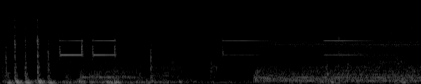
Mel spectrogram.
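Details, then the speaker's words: 2017 Mazda 3 rear electric parking brake put into maintenance mode (car on, accelerator floored, park brake button pressed three times): short whirring motor bursts, then a steady electric hum as the rear caliper motors retract the pads. "You can hear the brakes retracting."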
